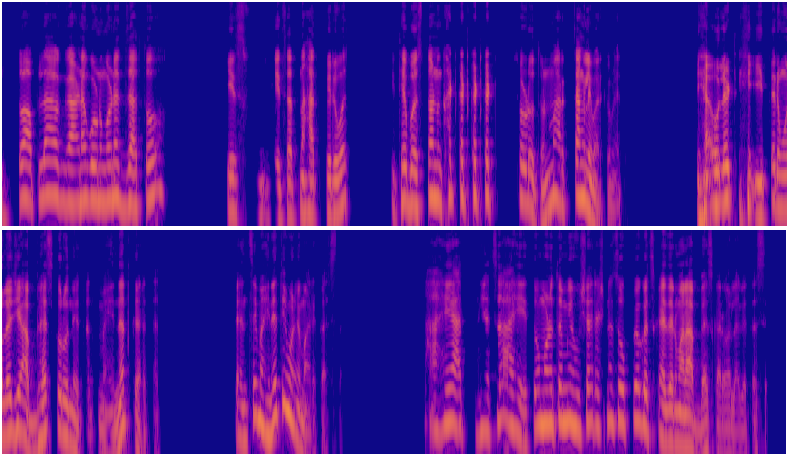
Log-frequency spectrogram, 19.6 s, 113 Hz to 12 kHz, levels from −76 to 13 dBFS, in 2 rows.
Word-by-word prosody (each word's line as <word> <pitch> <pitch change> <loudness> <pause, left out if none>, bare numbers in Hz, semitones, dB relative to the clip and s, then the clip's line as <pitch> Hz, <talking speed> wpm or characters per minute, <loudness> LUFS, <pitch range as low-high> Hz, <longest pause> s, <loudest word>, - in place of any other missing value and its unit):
तो 125 +9 -6
आपला 210 +2 +2
गाणं 190 +1 +3
गुणगुणत 200 0 +2
जातो, 185 +3 +1 0.9
केस 155 -2 -3 0.4
केसातनं 135 +3 -1
हात 140 -1 +2
फिरवत. 150 +6 +1 0.5
इथे 195 - 0
बसतो 175 +3 +1
आणि 205 -1 +4
खट-खट-खट-खट 215 0 0 0.3
सोडवतो 185 - -2
आणि 145 - -2
मार 200 -2 0
चांगले 210 -6 +6
मार्क 95 -9 -5
मिळतात. 85 -1 -16 1.0
याउलट 180 +5 +5 0.2
इतर 140 +6 0
मुलं 165 +2 +3
जी 185 +2 +2
अभ्यास 160 +11 -2
करून 170 -7 0
येतात, 95 -7 -7
मेहनत 90 -1 -2
करतात. - - -9 0.9
त्यांचे 150 +10 -5
मेहनतीमुळे 240 - +3
मार्क 90 -5 -9
असतात. - - -19 1.0
आहे 195 +4 -3
यात, 200 -3 +1 0.3
याचा 185 +5 -4
आहे, 185 -10 -2
तो 210 - -3
म्हणतो, 220 +1 +3
मी 225 0 +4
हुशार 210 +1 0
असण्याचा 220 +3 -4
उपयोगच 220 -4 -1
काय, 155 -6 +1
जर 145 -1 +2
मला 135 -1 +5
अभ्यास 105 0 -1
करावा 100 -2 -11
लागत 95 -1 -14
असेल - - -19
185 Hz, 150 wpm, -25 LUFS, 140-210 Hz, 1.0 s, चांगले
